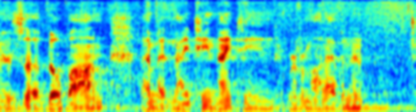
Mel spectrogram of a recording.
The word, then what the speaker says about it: Bone: i apologize so right i pronounce it bond but most people say it's a different way all right if you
